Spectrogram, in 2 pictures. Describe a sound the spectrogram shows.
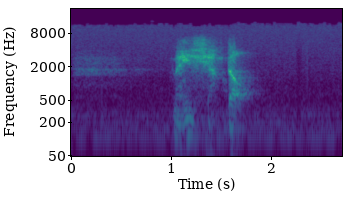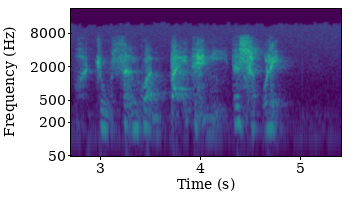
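A young man speaks tensely.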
